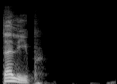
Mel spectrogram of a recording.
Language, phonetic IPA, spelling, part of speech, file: Russian, [tɐˈlʲip], талиб, noun, Ru-талиб.ogg
- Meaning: Talib (member of the Taliban)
